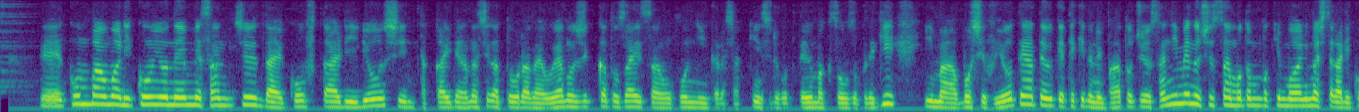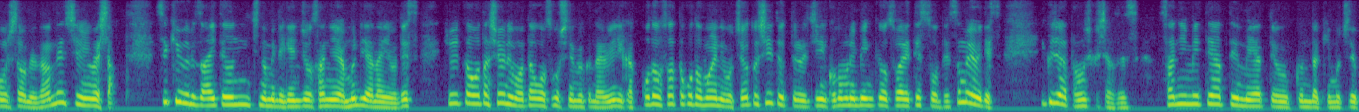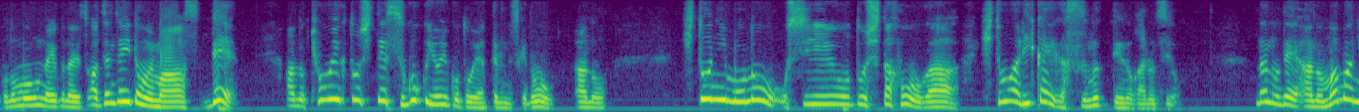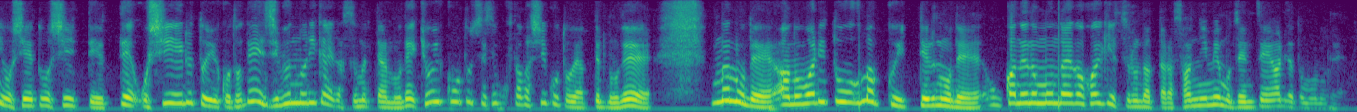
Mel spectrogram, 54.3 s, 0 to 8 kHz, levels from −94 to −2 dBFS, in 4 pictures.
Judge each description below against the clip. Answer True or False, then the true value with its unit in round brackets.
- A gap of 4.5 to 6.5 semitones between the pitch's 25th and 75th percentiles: False (7.5 semitones)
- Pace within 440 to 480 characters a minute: True (445 characters per minute)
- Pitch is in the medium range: True (170 Hz)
